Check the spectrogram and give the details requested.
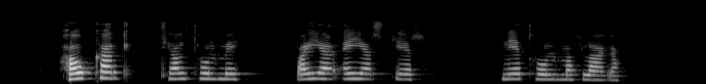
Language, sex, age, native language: Icelandic, female, 20-29, Icelandic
